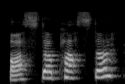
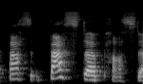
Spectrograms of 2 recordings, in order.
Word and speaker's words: Fasta Pasta: But if y'all have never heard of or never seen a Fasta pasta, it's F-A-S-T-A, like pasta, but with an F in front of it. A Fasta pasta.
